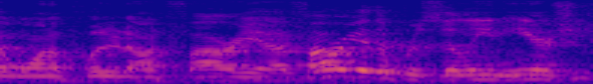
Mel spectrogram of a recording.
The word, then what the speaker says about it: Faria: And she's fighting Kalindra Farina. How do you say her last name? Faria, and right now it's pretty much a pick'em.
